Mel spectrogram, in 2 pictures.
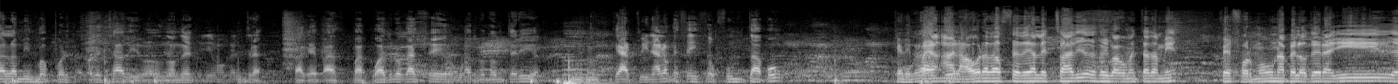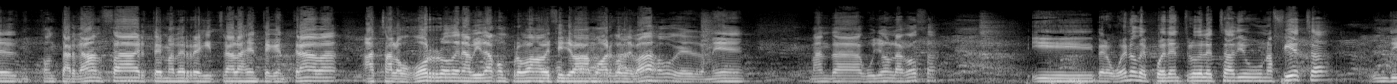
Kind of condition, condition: setting, busy venue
